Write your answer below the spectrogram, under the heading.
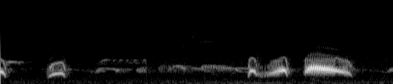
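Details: Spotted dove kept as a decoy bird, calling to provoke rivals: a single short hoot, a stretch of quiet murmuring, then two quick rising coos and a loud drawn-out purring coo.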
